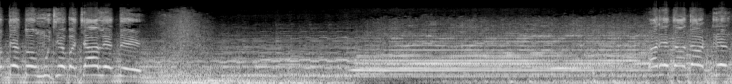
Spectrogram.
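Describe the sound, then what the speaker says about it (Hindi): A cartoon train approaches on its track, its horn blaring loudly over a steady rolling rumble and clatter of the rails, with a second horn blast near the end. "अरे दादा, ट्रेन तो फिर से आने लगी, बचाओ रे कोई मुझे।"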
